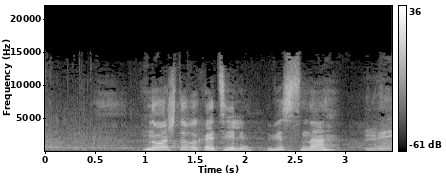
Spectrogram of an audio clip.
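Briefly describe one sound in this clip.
A young woman speaks brightly into a microphone.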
